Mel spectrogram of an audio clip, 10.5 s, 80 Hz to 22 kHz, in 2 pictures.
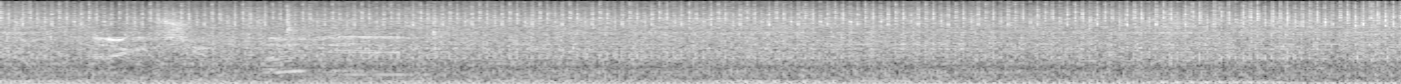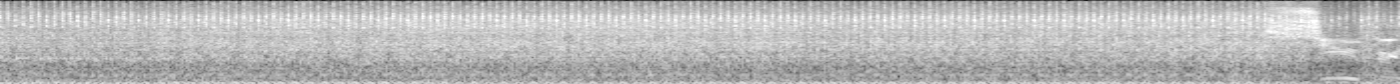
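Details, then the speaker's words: Honda K-series swapped Nissan S14 on first start, getting hot with only a dyno fan for cooling: steady, even petrol idle with a constant low hum, no misses, ticks or knocks, no leaks; normal idle. "all right all right she's getting hot so um she's idling great it sounds amazing uh there's no leaks yet which is dope"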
